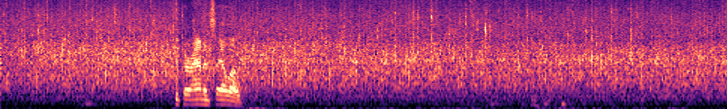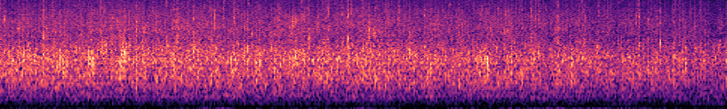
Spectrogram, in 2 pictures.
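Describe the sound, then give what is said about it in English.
Sustained applause from a crowd recognizing the governor's three children as they stand, a dense, steady wash of clapping with a brief spoken phrase near the start. “I would like them to stand, and I'd ask you to please recognize them with a round of applause.”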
